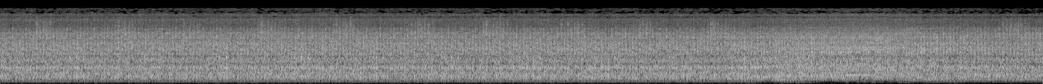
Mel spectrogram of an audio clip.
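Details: 2003 BMW E46 320d diesel at idle with a rattling knock about twice a second over the clatter; the perished crankshaft pulley vibration damper is knocking, and both belts eventually fell off.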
